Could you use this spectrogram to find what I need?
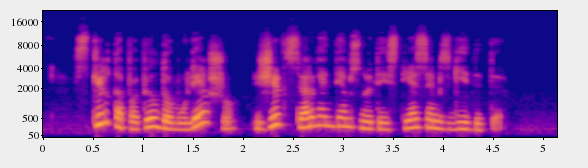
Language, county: Lithuanian, Klaipėda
